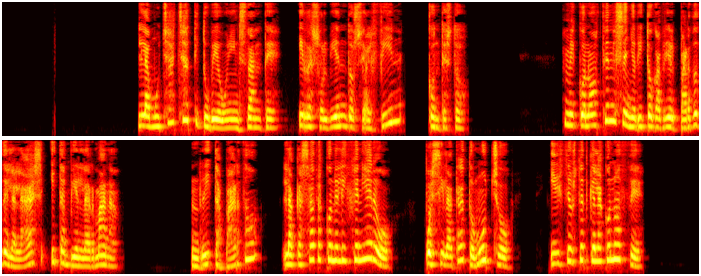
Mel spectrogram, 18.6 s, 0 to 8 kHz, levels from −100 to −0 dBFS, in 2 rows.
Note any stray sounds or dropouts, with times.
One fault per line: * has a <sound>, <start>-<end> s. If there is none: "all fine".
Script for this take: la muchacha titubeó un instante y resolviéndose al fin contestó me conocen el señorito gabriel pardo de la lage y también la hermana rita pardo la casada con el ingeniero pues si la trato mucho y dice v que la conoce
all fine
